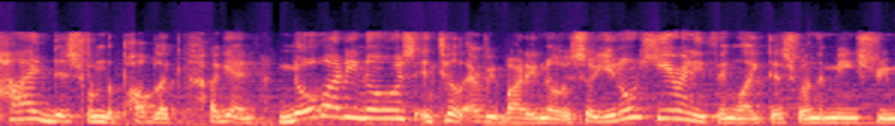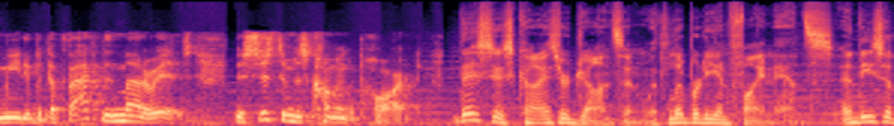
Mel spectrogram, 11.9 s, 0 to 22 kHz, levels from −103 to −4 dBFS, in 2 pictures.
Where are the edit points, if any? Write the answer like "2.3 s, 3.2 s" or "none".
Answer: 8.8 s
